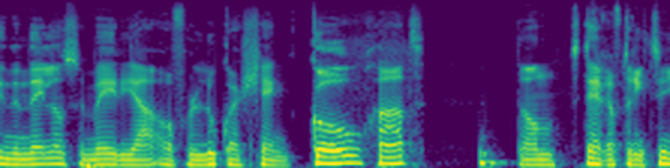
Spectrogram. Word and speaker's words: Lukashenko: Hij heet Lukashenko. En je schrijft zijn naam met een O. Ja, in het Cyrillisch natuurlijk. Maar je spreekt onbeklemtoonde O's uit als een A. Dus deze man die spreekt zelf Russisch. En hij noemt zichzelf dus ook Lukashenko.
